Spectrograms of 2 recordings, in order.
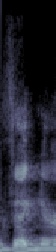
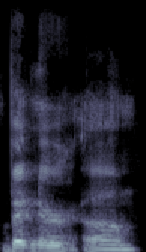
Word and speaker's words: Wegener: See, he did some work leading up to this, but by Alfred Wegener. I tell you he's German because it's pronounced Wegener, not Wegener.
